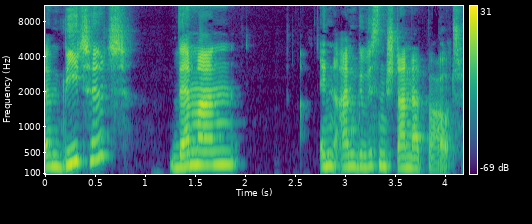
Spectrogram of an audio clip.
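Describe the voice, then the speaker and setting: A woman talks at a fairly slow pace in a fairly high voice. Her tone is bright and sharp. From Hamburg, northern Germany. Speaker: energy company department head. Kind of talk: expert interview.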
